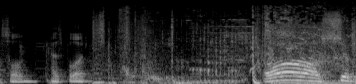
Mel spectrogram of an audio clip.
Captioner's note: attack explodes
